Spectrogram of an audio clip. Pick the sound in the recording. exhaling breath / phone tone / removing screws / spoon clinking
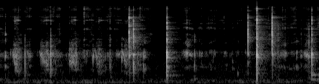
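spoon clinking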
